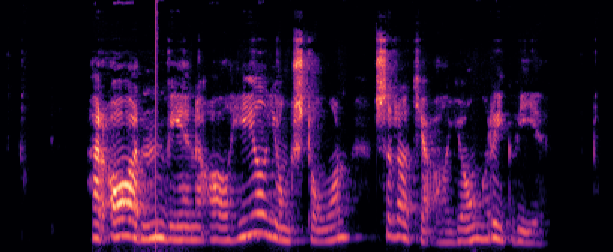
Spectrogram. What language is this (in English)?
Western Frisian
